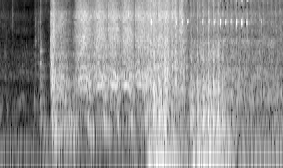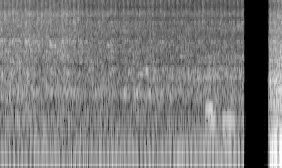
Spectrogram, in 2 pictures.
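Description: A car engine cranks and catches with a loud rising roar, then settles into a steady idle rumble, with brief voices early on.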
